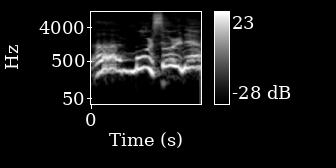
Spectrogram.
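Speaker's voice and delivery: very high cry while drifting away; falling orc's apology. Acted. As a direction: call the apology from far off, very high. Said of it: "starts falling really slowly and she's like".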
